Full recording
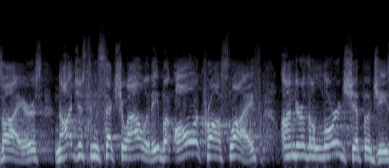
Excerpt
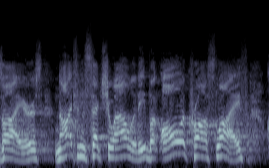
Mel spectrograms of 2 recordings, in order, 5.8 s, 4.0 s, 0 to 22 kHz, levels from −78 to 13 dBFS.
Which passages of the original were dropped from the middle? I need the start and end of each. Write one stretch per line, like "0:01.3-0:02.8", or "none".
0:01.1-0:01.3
